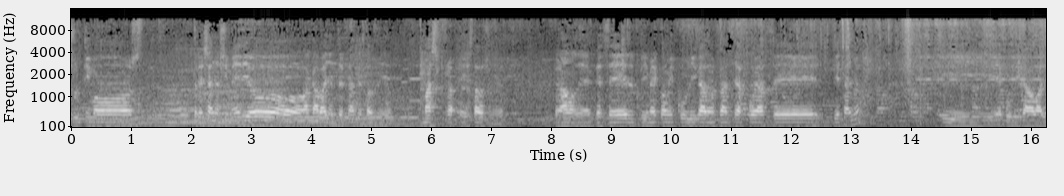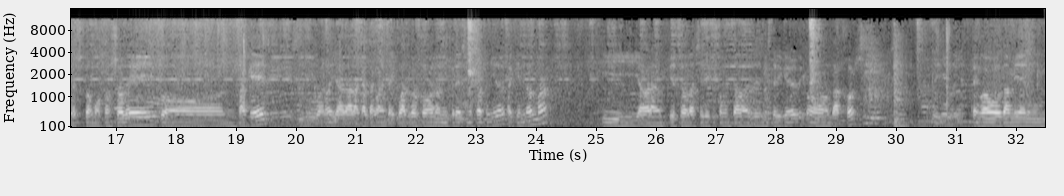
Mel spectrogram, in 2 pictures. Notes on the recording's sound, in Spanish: Charla de la III Buldog Con. Esta vez, el evento tuvo lugar en Atom Comics, en Madrid.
